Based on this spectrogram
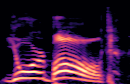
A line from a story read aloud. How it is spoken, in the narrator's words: Elaine explodes, getting in his face with a flourish and yelling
